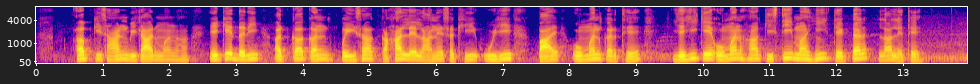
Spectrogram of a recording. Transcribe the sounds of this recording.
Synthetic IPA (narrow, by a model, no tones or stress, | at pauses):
əb̚kɪsaːnʋɪt͡ʃaːɾmənɦə̃ | eːked̪əɾiət̪kakənpəɪsakɐhãlelaːnesəkʰiuɦi | paːjoːmənkəɾt̪ʰe | jəɦikeʔoːmənɦãkɪst̪imẽɦĩʈeːk̚ʈəɾlaleːt̪ʰeː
